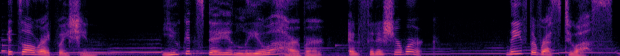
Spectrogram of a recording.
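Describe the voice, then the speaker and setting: Woman as young official, game character, composed, courteous, formal, measured, slightly high voice. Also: lively intonation, over music, lightly acted. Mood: polite, kind. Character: polite, composed, diligent young female official. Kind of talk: video game voice acting.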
